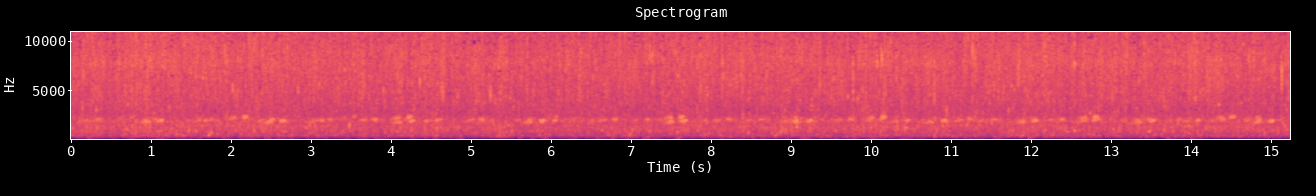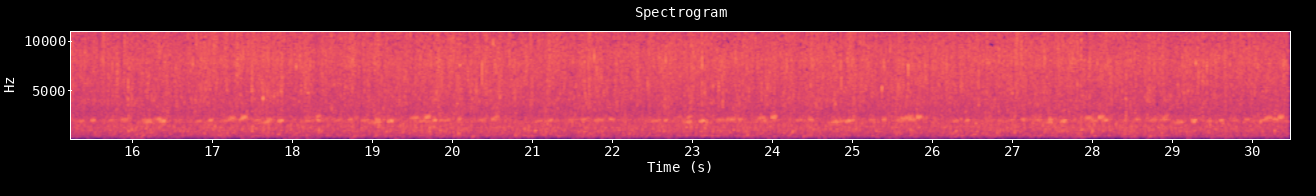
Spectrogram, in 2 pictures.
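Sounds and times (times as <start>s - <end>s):
frog chorus: 0.0s - 30.4s
stream water trickling and rushing: 0.0s - 30.4s.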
